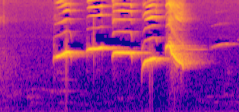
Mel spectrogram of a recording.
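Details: Female Oriental magpie-robin, a sound used to coax silent males into song. Five strong, pure whistled notes in a row, mostly level, with the last sweeping downward, then a faint thin trailing note.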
